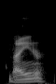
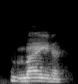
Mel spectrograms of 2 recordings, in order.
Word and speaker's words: Manor: Minor? I said it wrong. I don't have that Yeah, accent. Minor? Manor.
